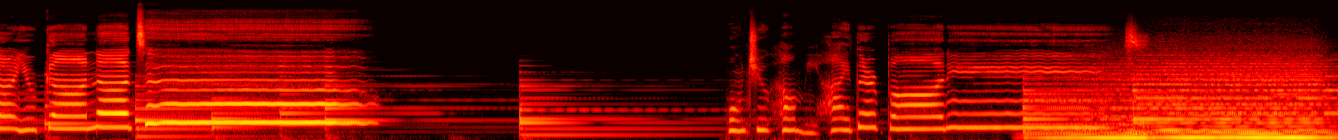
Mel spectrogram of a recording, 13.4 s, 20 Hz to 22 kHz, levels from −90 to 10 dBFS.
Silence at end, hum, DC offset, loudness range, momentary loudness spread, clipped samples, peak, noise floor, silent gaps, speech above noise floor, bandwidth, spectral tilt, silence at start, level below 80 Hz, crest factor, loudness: 0 s; none; under 0.1%; 17 LU; 15 LU; under 0.1%; -12 dBFS; -64 dBFS; none; 34 dB; 13.5 kHz; -5.5 dB/octave; 0 s; -64 dBFS; 14 dB; -26 LUFS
